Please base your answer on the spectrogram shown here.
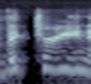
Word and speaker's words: Victorine: But if you think of Victorine, it rhymes with Listerine.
